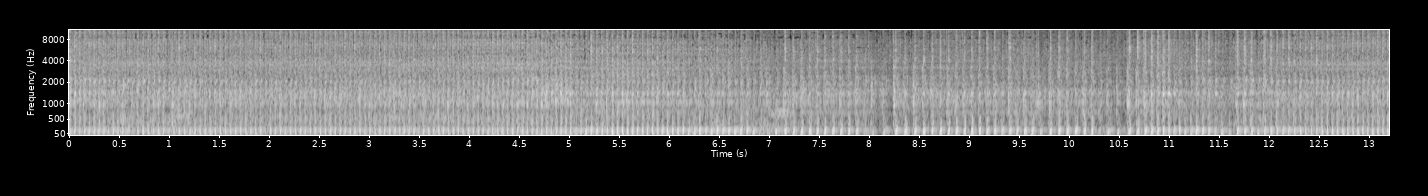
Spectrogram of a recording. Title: Z50 Exhaust Leak Trying To Locate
